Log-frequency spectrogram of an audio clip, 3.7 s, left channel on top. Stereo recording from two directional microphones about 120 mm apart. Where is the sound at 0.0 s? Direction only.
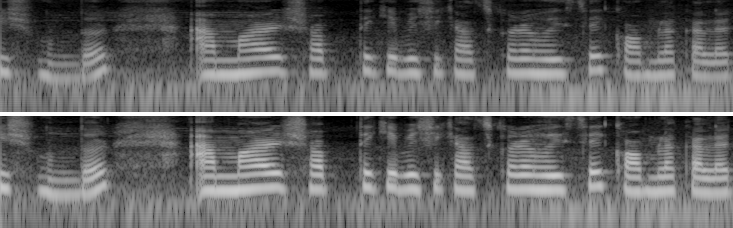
15° right (ahead or behind).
